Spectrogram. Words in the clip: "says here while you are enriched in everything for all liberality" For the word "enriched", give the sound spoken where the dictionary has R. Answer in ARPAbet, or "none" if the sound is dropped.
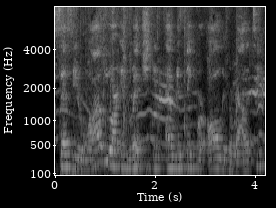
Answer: R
